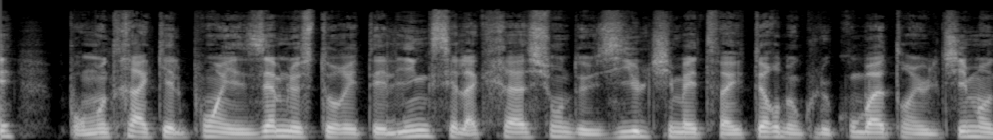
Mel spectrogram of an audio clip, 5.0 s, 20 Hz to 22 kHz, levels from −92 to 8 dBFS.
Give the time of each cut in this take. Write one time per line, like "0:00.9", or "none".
none

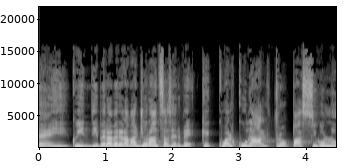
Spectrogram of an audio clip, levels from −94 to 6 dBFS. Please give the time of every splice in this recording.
none

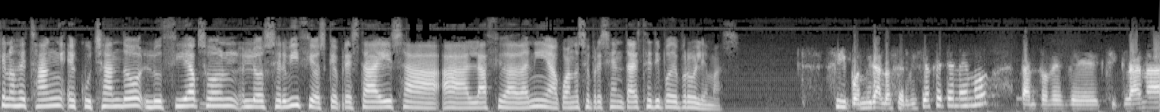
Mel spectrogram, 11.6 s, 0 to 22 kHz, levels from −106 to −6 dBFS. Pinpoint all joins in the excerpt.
0:02.0
0:10.2

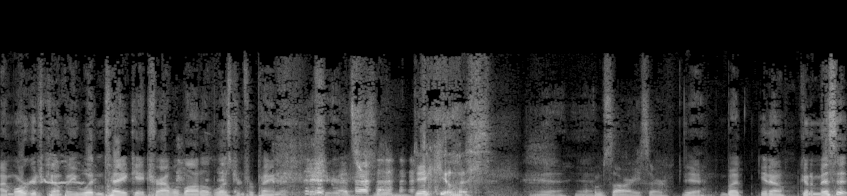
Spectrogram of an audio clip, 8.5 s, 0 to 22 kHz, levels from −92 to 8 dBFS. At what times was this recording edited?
0:02.4
0:06.7
0:07.4

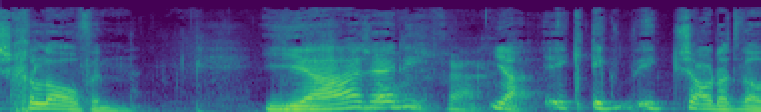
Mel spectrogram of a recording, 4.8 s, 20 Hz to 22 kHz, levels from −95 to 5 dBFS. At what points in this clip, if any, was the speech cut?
none

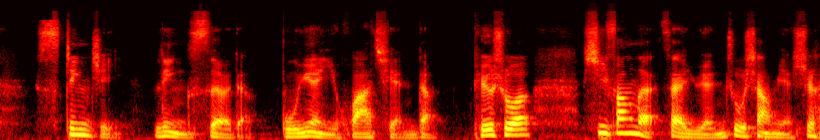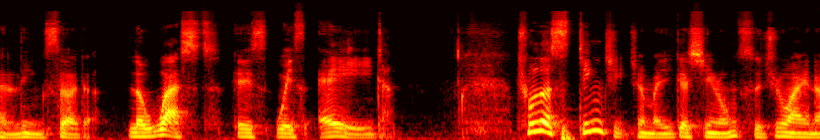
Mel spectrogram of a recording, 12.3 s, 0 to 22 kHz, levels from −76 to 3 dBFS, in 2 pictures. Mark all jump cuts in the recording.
0:08.2

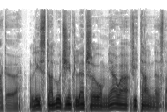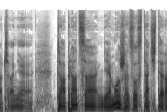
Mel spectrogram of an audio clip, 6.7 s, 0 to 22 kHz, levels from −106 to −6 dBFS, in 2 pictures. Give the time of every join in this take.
0:01.4
0:02.6

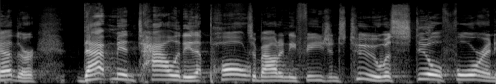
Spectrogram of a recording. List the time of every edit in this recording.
0:02.5

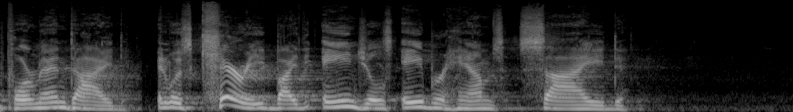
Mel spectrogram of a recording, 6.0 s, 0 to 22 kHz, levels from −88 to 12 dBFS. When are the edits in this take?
0:01.1
0:03.0

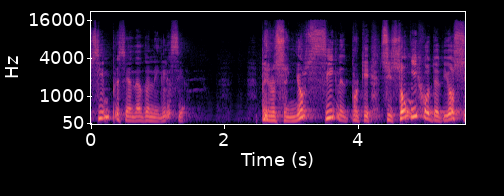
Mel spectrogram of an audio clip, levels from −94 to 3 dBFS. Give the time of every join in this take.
none

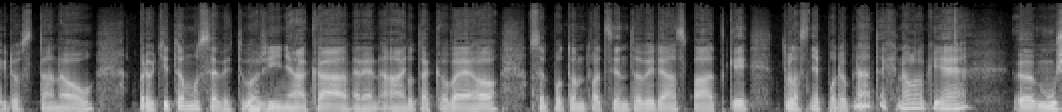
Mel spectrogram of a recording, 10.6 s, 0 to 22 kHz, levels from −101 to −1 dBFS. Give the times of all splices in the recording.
0:01.3
0:03.5
0:04.1
0:05.3
0:05.9
0:07.8

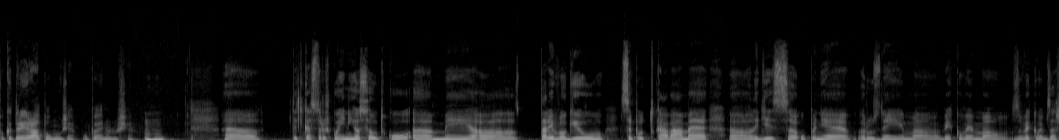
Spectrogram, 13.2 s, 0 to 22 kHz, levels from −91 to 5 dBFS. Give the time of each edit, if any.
none

